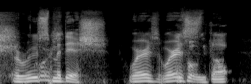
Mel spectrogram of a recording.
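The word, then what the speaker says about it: Medić: How do you pronounce it, Roy? Madish. Madish. Madish. Arus Medish.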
